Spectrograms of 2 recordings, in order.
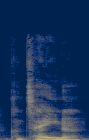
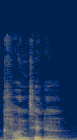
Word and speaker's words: container: Và kể cả cái container nó cũng không đúng. Cái trọng âm cái nó phải nhấn ở cái container chứ không phải là container.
